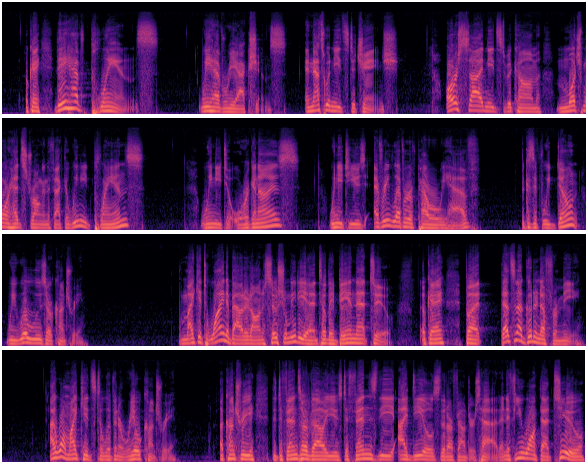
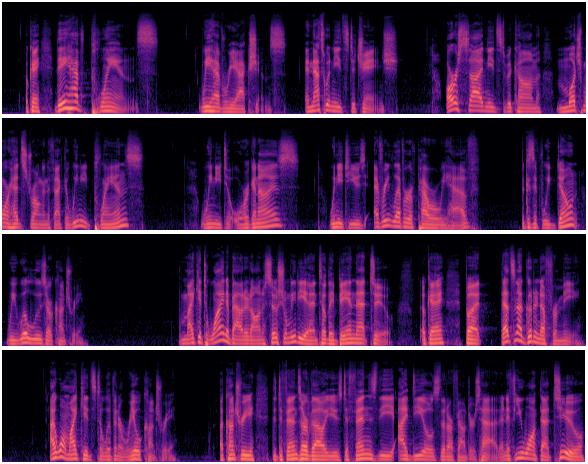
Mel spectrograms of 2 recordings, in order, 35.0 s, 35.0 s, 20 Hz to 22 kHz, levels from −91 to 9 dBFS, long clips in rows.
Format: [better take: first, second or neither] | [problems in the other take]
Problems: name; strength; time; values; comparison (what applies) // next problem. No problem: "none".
second | distortion; slight; 10 dB below the speech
